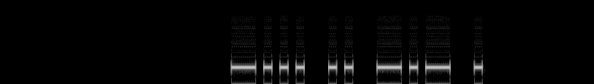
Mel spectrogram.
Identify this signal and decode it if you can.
Morse code, heard as a keyed tone, about 15 wpm, 800 Hz. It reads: BIKE
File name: Alphabetical / Alphabetical mp3s / Bs @13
